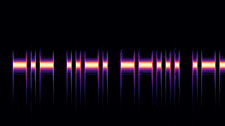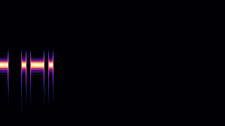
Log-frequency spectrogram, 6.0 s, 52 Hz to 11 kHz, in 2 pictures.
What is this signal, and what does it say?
Morse code, heard as a keyed tone, about 20 wpm, 700 Hz. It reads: KF7WR
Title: USA Call Signs - 5 Characters - Repeated 3x - 20wpm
